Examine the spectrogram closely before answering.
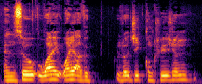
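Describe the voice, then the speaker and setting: A man's voice: fairly high pitch, fairly even intonation, measured pace, warm tone. A twenty-year-old man with a French accent chatting casually and hesitantly as a podcast guest, sometimes slipping into French. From Paris, France. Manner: hesitant, slips into French mid-sentence. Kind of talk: casual chat.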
